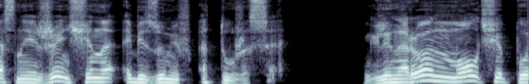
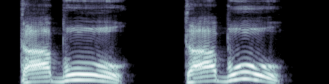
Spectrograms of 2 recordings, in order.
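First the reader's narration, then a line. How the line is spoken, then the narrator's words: Thunderous shout over crowd. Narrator (Russian): покрывая шум толпы, он громовым голосом крикнул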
